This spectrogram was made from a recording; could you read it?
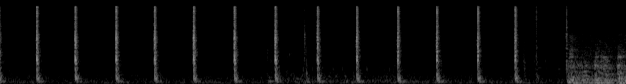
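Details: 2001 Mitsubishi Galant (EA2A, 2.0) dash climate control: sharp, even clicks about twice a second that started suddenly while driving on the highway, caused by a broken heater/cooling flap actuator.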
